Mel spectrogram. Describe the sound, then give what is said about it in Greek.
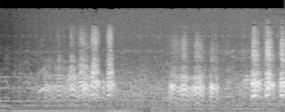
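A goose honks loudly in three bursts of harsh, nasal calls, each a rapid run of honks, with no one speaking. “Η χήνα κρόζει δυνατά.”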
